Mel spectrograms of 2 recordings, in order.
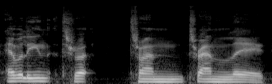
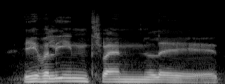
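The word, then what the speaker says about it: Évelyne Tranlé: Pierre Christin and Jean-Claude Mezières, with colors by Evelyne Tranley. I was doing so well until the end. Evelyne Tranley. Yeah. Pierre Christin and Jean-Claude Mezières. – Awesome. Good job.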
